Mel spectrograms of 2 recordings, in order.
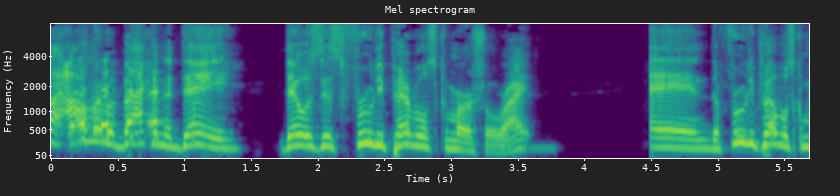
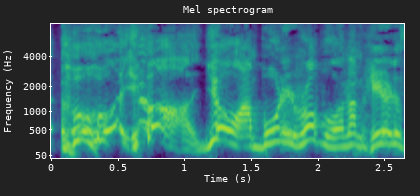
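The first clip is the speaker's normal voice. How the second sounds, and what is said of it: Imitates a cartoon character's voice. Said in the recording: “a really good Barney impression”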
